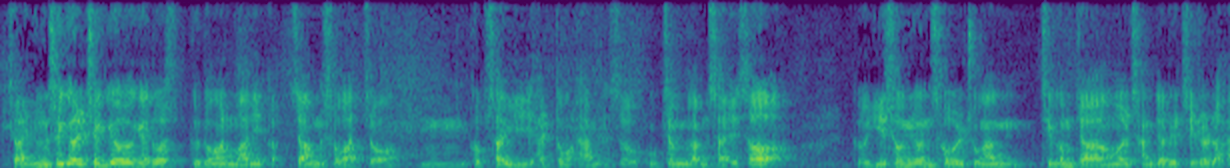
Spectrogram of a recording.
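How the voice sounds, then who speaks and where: A man delivers a solo political commentary with a fairly low voice. He talks emphatically and acts out other people's remarks in a louder, higher voice. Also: reverberant.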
